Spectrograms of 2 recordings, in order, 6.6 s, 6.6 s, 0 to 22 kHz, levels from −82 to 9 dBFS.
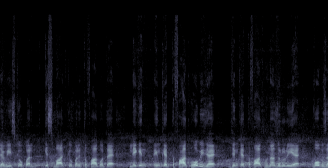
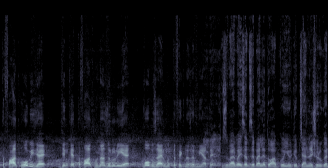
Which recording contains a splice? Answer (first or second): second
